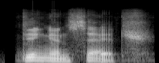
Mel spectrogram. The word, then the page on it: Ding an sich: American English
